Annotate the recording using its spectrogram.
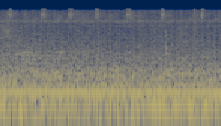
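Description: A steady low hum with a faint hiss under it, unchanging throughout.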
